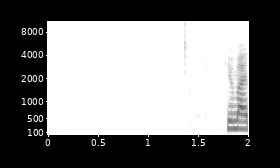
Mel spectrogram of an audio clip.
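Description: Near silence broken by a single short click a little over a second in, then a woman starts speaking near the end.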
